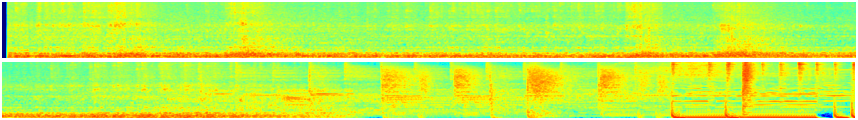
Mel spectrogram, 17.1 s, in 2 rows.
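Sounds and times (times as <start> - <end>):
engine throttle blips: 0.1 - 12.1
car engine idling: 0.1 - 12.5.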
